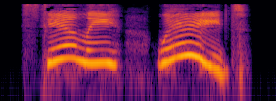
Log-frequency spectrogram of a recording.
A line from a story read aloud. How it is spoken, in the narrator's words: I cried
